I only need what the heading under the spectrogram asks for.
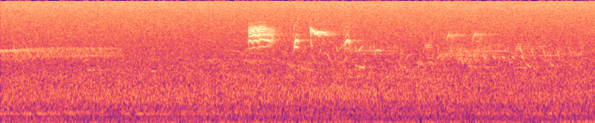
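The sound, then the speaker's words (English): Faint, thin songbird phrases from a house wren and a gnatcatcher, high and squeaky, over a steady outdoor hiss, with a brief cluster of chirps midway. “So gnatcatcher on the right. House wren on the left.”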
